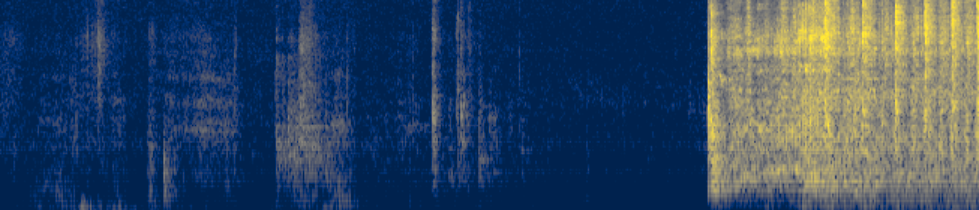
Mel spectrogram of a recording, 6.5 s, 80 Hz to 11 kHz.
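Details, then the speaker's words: Murray LT widebody lawn tractor, Briggs 12.5HP flathead, with fuel now flowing: small single catches at once into an even, steady run with no misses; runs fine. "let me try that magneto wire again I don't think it's gonna work though but how about it started ran stayed running sounds ok"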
